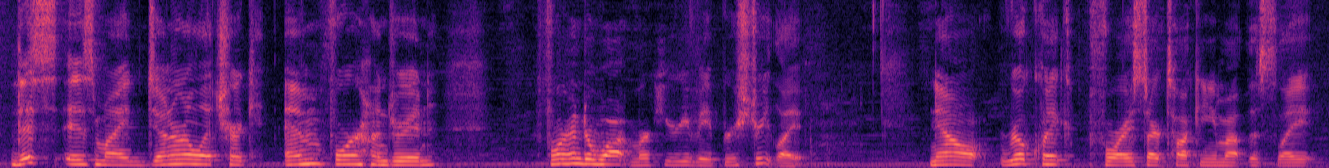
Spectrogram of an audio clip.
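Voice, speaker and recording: A young woman who collects streetlights vlogs a casual show-and-tell about her collection, enthusiastic and rambling with frequent ums and restarts. A cold has made her congested and stuffy, and her voice is lowish.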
